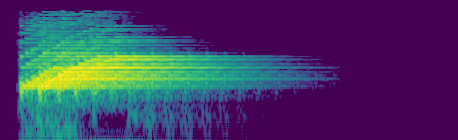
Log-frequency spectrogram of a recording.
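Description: A single cartoon-style sound effect: one pitched tone that starts suddenly, bends upward at first, and fades away over about a second and a half.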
